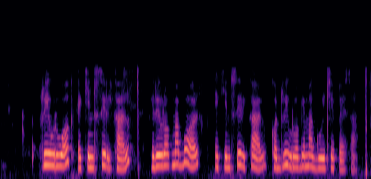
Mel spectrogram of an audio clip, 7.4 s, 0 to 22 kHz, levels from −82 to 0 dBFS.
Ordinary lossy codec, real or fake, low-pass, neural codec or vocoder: MP3, 32 kbps; fake; 5.4 kHz; codec, 16 kHz in and 24 kHz out, 1 kbps, XY-Tokenizer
